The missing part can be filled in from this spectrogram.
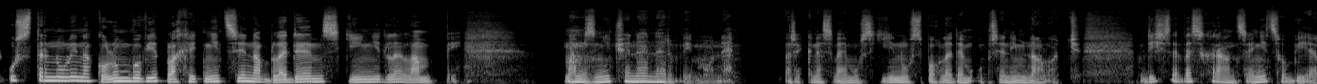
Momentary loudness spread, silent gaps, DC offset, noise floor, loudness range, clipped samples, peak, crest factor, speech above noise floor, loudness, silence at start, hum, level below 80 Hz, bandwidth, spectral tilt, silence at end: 15 LU; none; under 0.1%; -58 dBFS; 7 LU; under 0.1%; -4 dBFS; 20 dB; 34 dB; -25 LUFS; 0.1 s; none; -50 dBFS; 15.5 kHz; -5 dB/octave; 0 s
